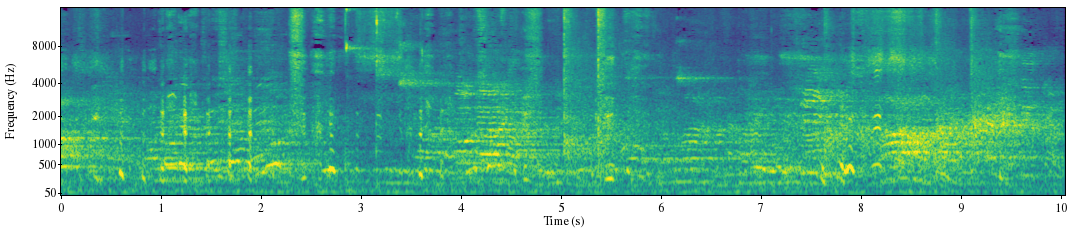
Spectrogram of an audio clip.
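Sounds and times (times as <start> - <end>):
voices chattering in gymnasium: 0.0 - 10.0.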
